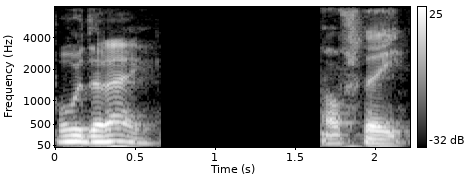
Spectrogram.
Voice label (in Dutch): "Hostee", Nieuw lekkerlands dialect; boerderdij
